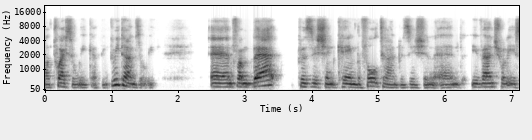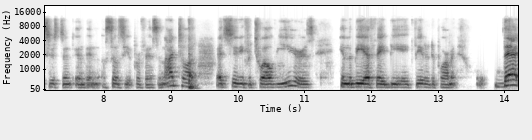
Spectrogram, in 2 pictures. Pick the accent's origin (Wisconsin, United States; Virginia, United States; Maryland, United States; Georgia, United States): Georgia, United States; Atlanta; I always worked with kids when I was growing up in Atlanta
